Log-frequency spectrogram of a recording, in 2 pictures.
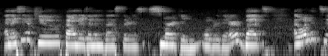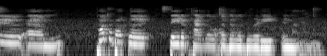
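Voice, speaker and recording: A woman whose first language is Greek, giving a measured conference presentation and stressing key findings. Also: mid-range voice, animated, darkish tone, slight background noise. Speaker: presenter of a study. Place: event hall. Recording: echoey event hall.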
